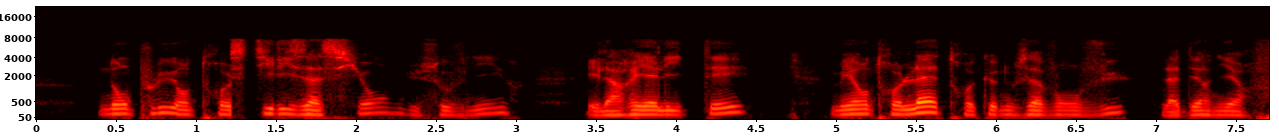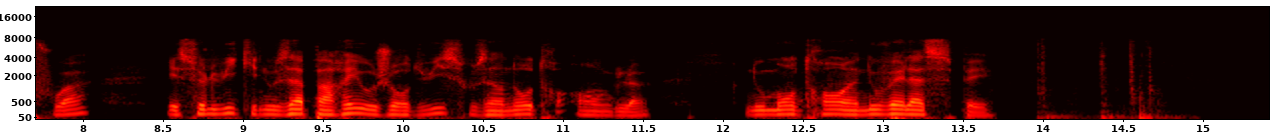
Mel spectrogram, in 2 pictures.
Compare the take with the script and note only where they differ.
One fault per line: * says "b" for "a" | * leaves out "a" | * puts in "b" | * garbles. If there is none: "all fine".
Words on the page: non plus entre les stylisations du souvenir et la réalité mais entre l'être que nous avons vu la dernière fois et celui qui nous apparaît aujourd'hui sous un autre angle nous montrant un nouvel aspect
* leaves out "les"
